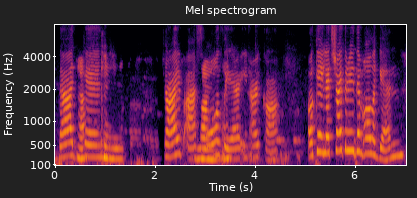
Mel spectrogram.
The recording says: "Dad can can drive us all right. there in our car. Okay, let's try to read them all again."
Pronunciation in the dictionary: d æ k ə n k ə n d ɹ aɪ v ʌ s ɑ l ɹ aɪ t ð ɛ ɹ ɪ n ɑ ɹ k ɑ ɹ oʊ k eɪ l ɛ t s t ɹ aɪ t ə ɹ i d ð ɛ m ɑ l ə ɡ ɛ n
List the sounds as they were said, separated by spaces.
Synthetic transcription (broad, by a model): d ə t k ə n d ɹ aɪ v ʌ s ɑ l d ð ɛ ɹ ɪ n ɑ ɹ k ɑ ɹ oʊ k eɪ l ɛ t s t ɹ aɪ t ə ɹ i d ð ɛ m ɑ l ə ɡ ɛ n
